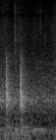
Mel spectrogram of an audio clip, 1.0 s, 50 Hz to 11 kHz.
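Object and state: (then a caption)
Solid steel car wing. Two knocks on the steel wing (fender) of a 1930s Cord classic car, each a short dull tap with a brief ring, sounding solid rather than like a lightweight body.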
